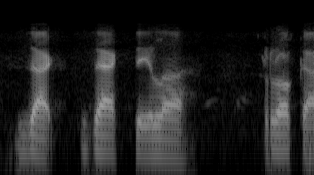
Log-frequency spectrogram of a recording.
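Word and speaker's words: Zack de la Rocha: Like, Zach De La Roca, I think is how you say his name.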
